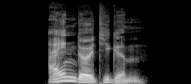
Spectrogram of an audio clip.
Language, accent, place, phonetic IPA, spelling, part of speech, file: German, Germany, Berlin, [ˈaɪ̯nˌdɔɪ̯tɪɡəm], eindeutigem, adjective, De-eindeutigem.ogg
- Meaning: strong dative masculine/neuter singular of eindeutig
